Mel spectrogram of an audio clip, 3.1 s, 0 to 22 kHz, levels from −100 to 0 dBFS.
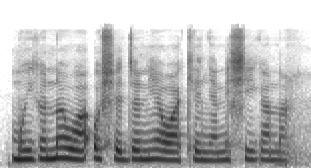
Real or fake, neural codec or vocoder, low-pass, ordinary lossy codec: real; none; 10.8 kHz; Opus, 32 kbps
